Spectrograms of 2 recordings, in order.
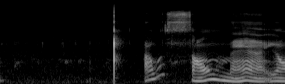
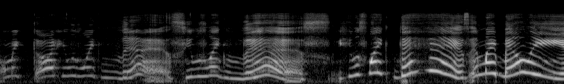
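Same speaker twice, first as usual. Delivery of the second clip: high-pitched amazed gush, building louder; amazed high quote; 11 semitones higher, 3 dB louder than usual. Retold or imitated. To her viewers, retelling her amazement at her son, high amazed gush. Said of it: "I was like".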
